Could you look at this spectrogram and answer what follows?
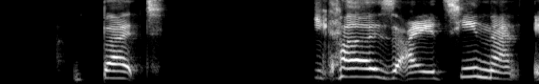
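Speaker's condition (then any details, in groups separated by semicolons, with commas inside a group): Friedreich's ataxia; progressive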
